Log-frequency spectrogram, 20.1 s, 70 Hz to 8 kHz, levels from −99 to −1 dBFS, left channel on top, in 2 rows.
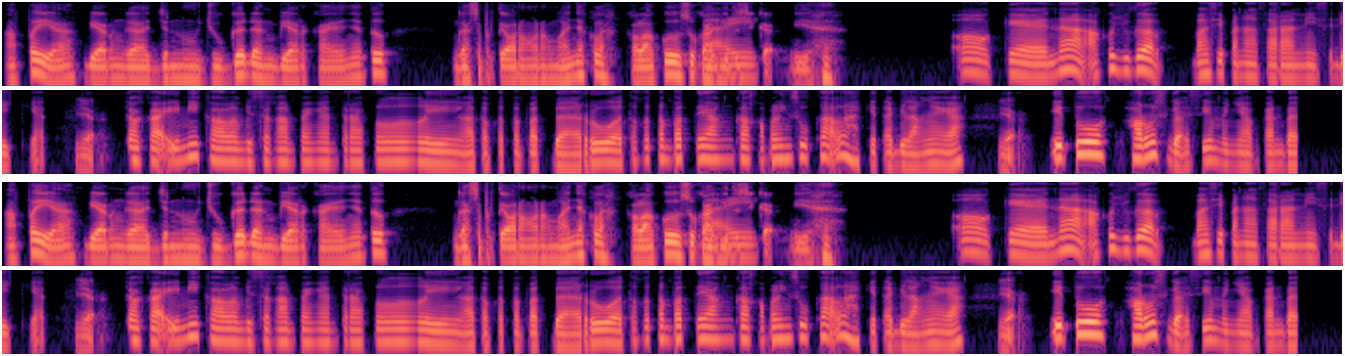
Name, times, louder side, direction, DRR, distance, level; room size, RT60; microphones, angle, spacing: voice 1, 0.0-2.9 3.4-6.3 10.6-10.8 17.5-17.6, right 1 dB, 25° right, 3.6 m, -32 dB
voice 2, 5.2-5.6 7.1-8.7 8.9-10.4 11.0-13.6 14.0-17.3 17.9-19.8, equal, ahead, 3.9 m, -31 dB
open air
head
